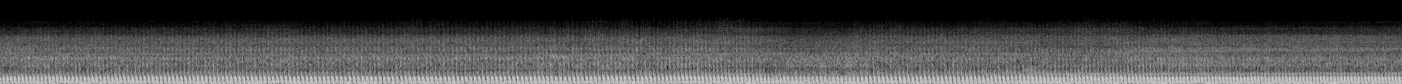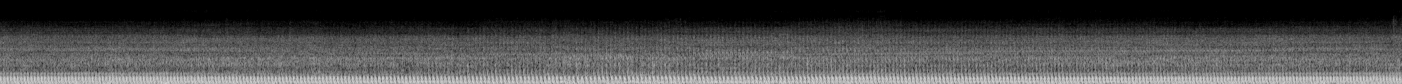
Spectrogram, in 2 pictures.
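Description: Dirt bike engine running steadily while being ridden at a cruise, its pitch rising and falling gently with small throttle changes.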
